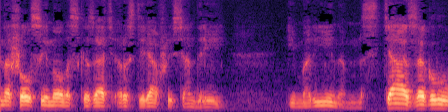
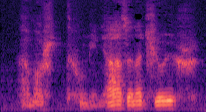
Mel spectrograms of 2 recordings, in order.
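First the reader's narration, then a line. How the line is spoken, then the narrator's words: Whispered question. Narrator (Russian): Марина шепотом спросила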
